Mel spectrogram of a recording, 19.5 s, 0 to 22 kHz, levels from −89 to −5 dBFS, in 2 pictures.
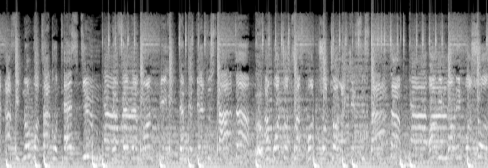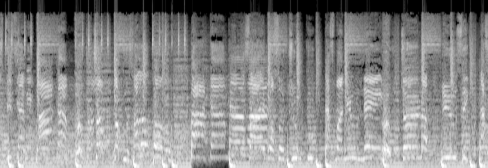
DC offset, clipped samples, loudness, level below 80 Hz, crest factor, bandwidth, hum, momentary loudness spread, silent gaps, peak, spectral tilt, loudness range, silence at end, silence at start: under 0.1%; 0.2%; -9 LUFS; -16 dBFS; 10 dB; 16.5 kHz; none; 3 LU; none; 0 dBFS; -3.5 dB/octave; 1 LU; 0 s; 0 s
